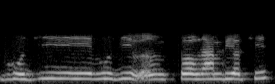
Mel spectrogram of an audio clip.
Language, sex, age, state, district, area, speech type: Odia, female, 30-45, Odisha, Sambalpur, rural, conversation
